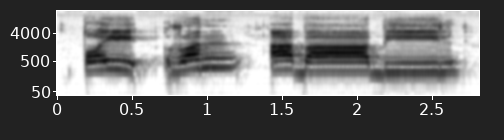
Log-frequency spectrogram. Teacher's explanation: حمزہ جو ہے حروف حلقی میں سے ہے، تو ادھر صرف ہم ظاہر کریں گے، طیرن ابابیل، رن نہیں کریں گے۔ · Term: اظہار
